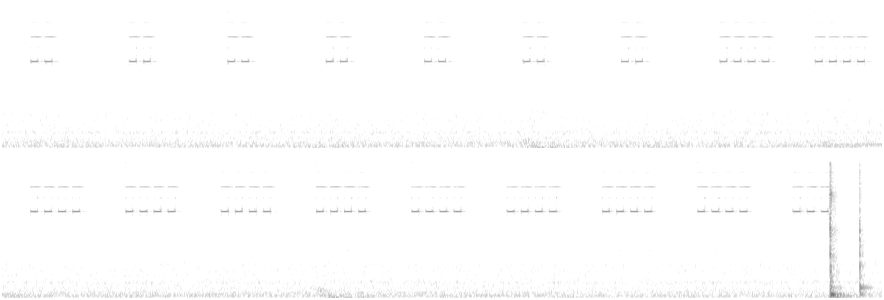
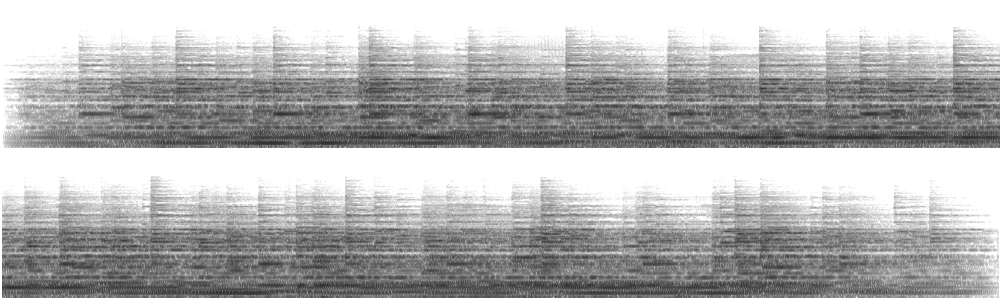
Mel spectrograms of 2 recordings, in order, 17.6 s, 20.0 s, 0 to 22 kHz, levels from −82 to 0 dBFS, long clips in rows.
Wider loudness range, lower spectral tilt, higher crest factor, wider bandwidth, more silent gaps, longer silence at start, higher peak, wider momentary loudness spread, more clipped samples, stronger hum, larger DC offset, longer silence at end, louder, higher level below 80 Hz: first, 5 LU vs 2 LU; second, -1.5 dB/octave vs -7 dB/octave; first, 38 dB vs 16 dB; first, 16.5 kHz vs 10 kHz; neither; second, 0 s vs 0.25 s; second, -20 dBFS vs -2 dBFS; about the same, 8 LU vs 8 LU; neither; neither; neither; second, 0 s vs 0.2 s; second, -55 LUFS vs -17 LUFS; second, -74 dBFS vs -36 dBFS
